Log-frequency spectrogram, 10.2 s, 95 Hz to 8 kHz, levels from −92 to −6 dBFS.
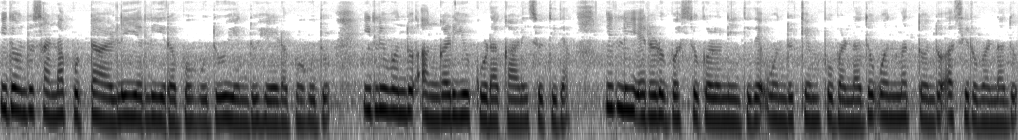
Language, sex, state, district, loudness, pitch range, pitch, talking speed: Kannada, female, Karnataka, Belgaum, -16 LUFS, 175-205 Hz, 185 Hz, 130 wpm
